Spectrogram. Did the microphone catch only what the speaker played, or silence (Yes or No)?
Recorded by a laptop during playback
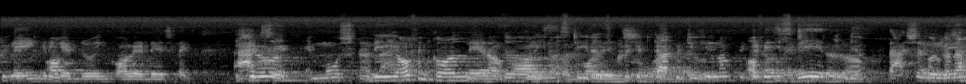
No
